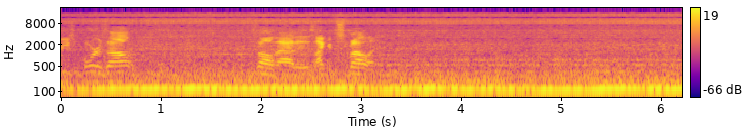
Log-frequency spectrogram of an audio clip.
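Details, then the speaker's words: 1990 Mustang GT Foxbody with new engine harness, previously high idle and breaking up at high RPM: steady low rumble at an even idle, no misses or knocks; now running good. "yes it's running good real good"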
